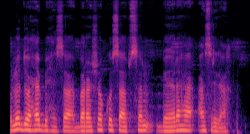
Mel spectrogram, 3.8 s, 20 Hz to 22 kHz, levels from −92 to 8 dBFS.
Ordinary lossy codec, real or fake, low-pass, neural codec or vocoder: none; real; none; none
